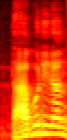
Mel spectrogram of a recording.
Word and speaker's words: novel: 나블이라는 단어, 노벨이라고 읽지 마시고요.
